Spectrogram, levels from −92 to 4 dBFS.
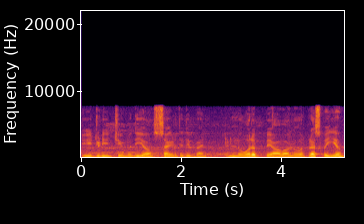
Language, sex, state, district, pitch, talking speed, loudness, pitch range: Punjabi, male, Punjab, Kapurthala, 130 Hz, 160 wpm, -18 LUFS, 125-140 Hz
